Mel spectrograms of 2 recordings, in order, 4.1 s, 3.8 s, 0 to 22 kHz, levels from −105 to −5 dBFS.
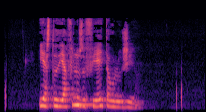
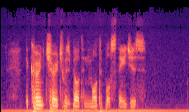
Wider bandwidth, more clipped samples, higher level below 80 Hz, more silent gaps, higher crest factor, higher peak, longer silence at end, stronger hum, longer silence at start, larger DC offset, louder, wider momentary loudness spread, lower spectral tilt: second, 11.5 kHz vs 14 kHz; neither; second, -90 dBFS vs -30 dBFS; neither; about the same, 20 dB vs 20 dB; second, -16 dBFS vs -2 dBFS; first, 1.35 s vs 0 s; neither; first, 0.8 s vs 0.05 s; neither; second, -33 LUFS vs -20 LUFS; second, 9 LU vs 22 LU; second, -3 dB/octave vs -5 dB/octave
